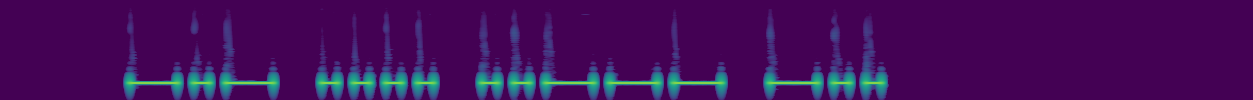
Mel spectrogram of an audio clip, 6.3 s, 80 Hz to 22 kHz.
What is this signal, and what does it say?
Morse code, heard as a keyed tone, about 15 wpm, 700 Hz. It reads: KH2D
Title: USA Call Signs - 4 Characters - Repeated 2x - 15wpm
